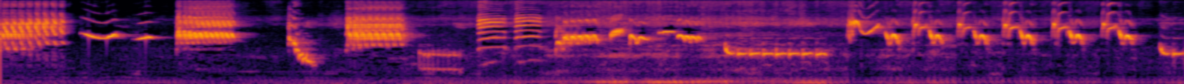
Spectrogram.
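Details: A Javan pied starling (jalak suren) used as a lure call to get other birds singing sings a loud, varied jumble of harsh rasps, rising whistles and rapid chattering notes, with quick repeated phrases toward the end.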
